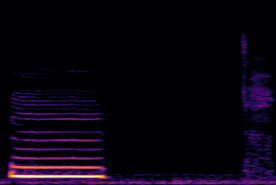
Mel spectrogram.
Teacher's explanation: my lips and letting the sound come through my nose mmm I can even feel my nose vibrating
